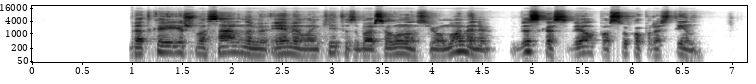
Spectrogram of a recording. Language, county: Lithuanian, Telšiai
